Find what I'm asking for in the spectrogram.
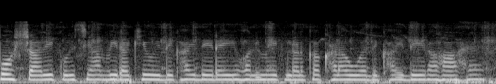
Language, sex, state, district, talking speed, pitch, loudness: Hindi, female, Bihar, Darbhanga, 230 wpm, 215 Hz, -15 LUFS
